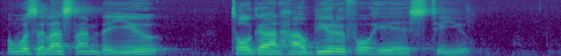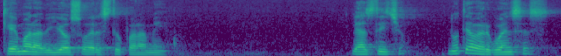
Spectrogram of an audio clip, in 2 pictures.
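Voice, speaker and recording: A man preaching a sermon as pastor, moving between emphatic exhortation and soft, prayerful words. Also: medium pitch, steady tone, takes it slowly, pauses often, clean tone. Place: church sanctuary. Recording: long reverb of a church hall.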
